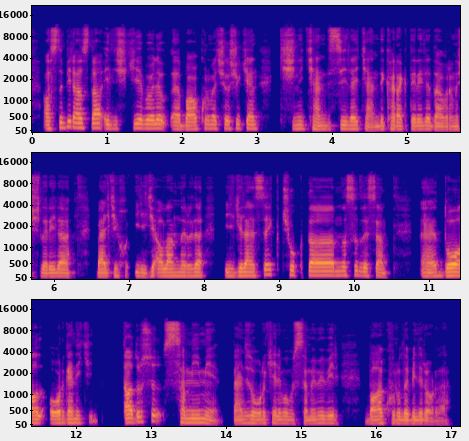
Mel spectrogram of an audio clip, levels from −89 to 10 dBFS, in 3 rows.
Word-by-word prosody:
Aslında 120 +6 -1
biraz 150 -4 +2
daha 145 0 +4
ilişkiye 130 +2 -2
böyle, 130 0 +4 0.2
eee, 110 -1 -1
bağ 110 +1 +2
kurmaya 125 +1 -3
çalışırken 120 0 -3 0.3
kişinin 120 +1 -3
kendisiyle, 115 +1 -1
kendi 95 -1 -4
karakteriyle, 105 0 -1
davranışlarıyla 100 +2 -1 0.3
belki 105 +1 0
ho 105 - -14
ilgi 105 -2 -2
alanlarıyla 110 0 +1 0.3
ilgilensek 115 +6 +1
çok 140 -2 -5
da 130 0 +6
nasıl 130 0 -3
desem, 115 -4 -1 0.5
eee, 105 +1 -1
doğal, 120 -1 +8
organik, 115 +1 +2 0.5
daha 125 0 +6
doğrusu 155 +3 -2
samimi, 120 -5 0 0.2
bence 105 +2 -2
doğru 110 -1 +1
kelime 110 -1 -2
bu 100 - -7
samimi 105 +2 -3
bir 115 +1 -2 0.3
bağ 110 +1 +1
kurulabilir 105 -1 -1
orada. - - -5
115 Hz, 135 wpm, -23 LUFS, 105-120 Hz, 0.5 s, doğal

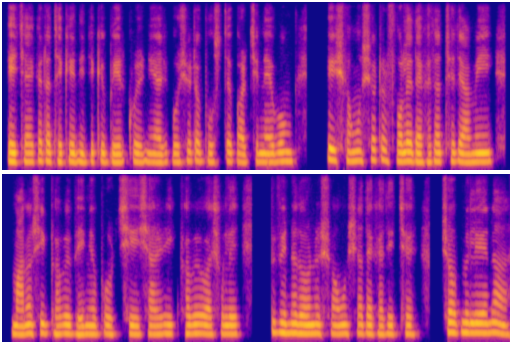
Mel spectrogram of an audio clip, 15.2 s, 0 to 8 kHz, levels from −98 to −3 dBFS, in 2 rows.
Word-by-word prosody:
এই 155 - +7
জায়গাটা 160 +1 0
থেকে 155 +1 -1 0.2
নিজেকে 155 +2 -2
বের 145 -1 +2
করে 155 -2 0
নিয়ে 150 -1 -1
আসবো 155 +2 -4
সেটা 165 0 -2
বুঝতে 155 +2 -4
পারছি 145 +1 -3
না 155 - +3
এবং 160 +2 0 0.7
এই 185 - +6
সমস্যাটার 175 +3 -2
ফলে 165 0 +4
দেখা 150 0 0
যাচ্ছে 160 0 -2
যে 160 - +4
আমি 155 +1 +4 0.6
মানসিকভাবে 160 +1 0
ভেঙে 150 +1 +2
পড়ছি। 150 0 -3 0.2
শারীরিকভাবেও 155 +1 -1
আসলে 155 0 0 0.6
বিভিন্ন 175 -2 +1
ধরনের 160 0 +4
সমস্যা 155 +1 -1
দেখা 150 0 -1
দিচ্ছে। 150 +1 -2 0.5
সব 180 -1 +4
মিলিয়ে 170 0 +4
না 175 - +2
155 Hz, 130 wpm, -22 LUFS, 150-165 Hz, 0.7 s, এই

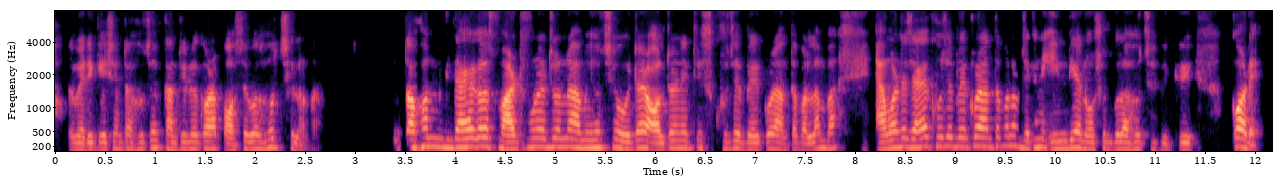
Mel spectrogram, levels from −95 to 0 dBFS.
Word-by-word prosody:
ঐ - - -13
মেডিকেশনটা 140 +2 -5
হচ্ছে 140 +4 -8
কন্টিনিউ 145 0 -3
করা 150 0 +5
পসিবল 145 +4 -1
হচ্ছিল 175 -6 -6
না। - - -13 0.9
তখন 170 +3 +6 0.3
দেখা 180 +1 +6
গেলো, 195 0 +5
স্মার্টফোনের 160 +5 +4
জন্য 180 0 -3
আমি 165 0 -2
হচ্ছে 170 +1 -4
ওইটার 160 +3 +3
অল্টারনেটিভস 160 +3 -3
খুঁজে 155 0 -6
বের 140 0 -2
করে 150 -1 +1
আনতে 130 +2 -8
পারলাম, 145 +4 -1
বা 155 - -1 0.5
এমন 145 +3 +4
একটা 185 +1 -3
জায়গা 180 +3 +3
খুঁজে 200 0 -5
বের 190 -1 -4
করে 200 -1 +6
আনতে 190 0 -6
পারলাম, 205 0 -4
যেখানে 175 +3 -5
ইন্ডিয়ান 155 +1 -2
ঔষুধগুলা 145 0 -3
হচ্ছে 145 -1 -9
বিক্রি 130 +2 -7 0.5
করে। - - +7
155 Hz, 180 wpm, -23 LUFS, 145-175 Hz, 0.9 s, করে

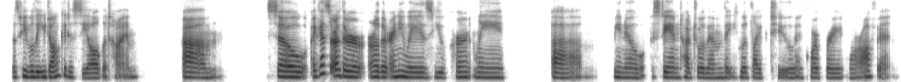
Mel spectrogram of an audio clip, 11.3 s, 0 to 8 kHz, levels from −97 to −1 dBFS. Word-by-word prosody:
those 190 0 -7
people 210 -3 +2
that 190 - +4
you 195 - +2
don't 195 +4 +2
get 255 - -2
to 190 - -4
see 165 -2 -5
all 165 0 +2
the - - -7
time. 200 -3 -5 0.5
Um. 180 +1 +2 0.5
So, 195 -2 +5
I 215 - +2
guess 315 +6 +3
are 230 - +8
there 200 -4 +6
are 200 0 +2
there 190 -1 +2
any 205 +1 +3
ways 180 -2 -1
you 180 -1 -5
currently, 180 -2 -3 0.6
um, 175 +2 -2 0.3
you 190 -1 -2
know, 170 -1 -4
stay 195 -2 +1
in 180 -1 -1
touch 175 +1 -3
with 175 - 0
them 170 0 -4
that 175 - -4
you 180 - -18
would 180 -1 -4
like 165 0 -5
to 90 - -6
incorporate 170 -1 -5
more 165 - -8
often? 210 - -4
180 Hz, 210 wpm, -26 LUFS, 170-195 Hz, 0.6 s, are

